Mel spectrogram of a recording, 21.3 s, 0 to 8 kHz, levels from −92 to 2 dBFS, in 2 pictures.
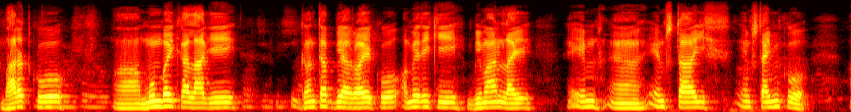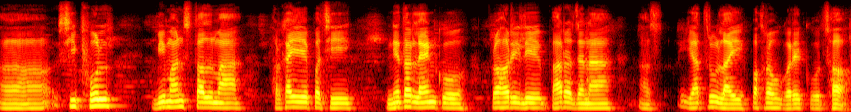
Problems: continuous background conversations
